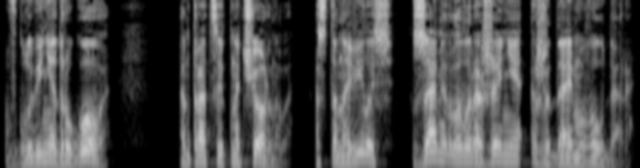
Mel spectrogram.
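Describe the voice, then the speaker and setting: A male narrator reads dramatic prose with vivid expression and a lively, rising and falling pitch. His voice sits at a middle pitch for a man, and the sound is close and dry with no room echo. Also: brisk. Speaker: audiobook narrator.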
